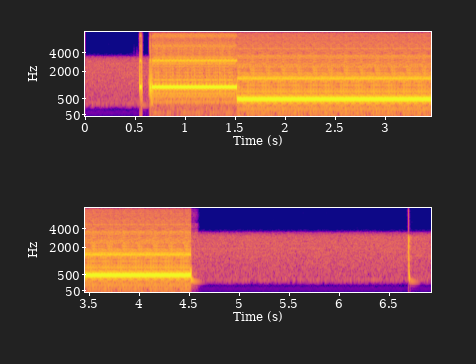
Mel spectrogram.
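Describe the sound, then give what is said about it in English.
Two-tone dispatch alert for Guthrie: a loud, steady high tone lasting about a second, then a lower, sustained tone held for about three seconds, bracketed by short radio clicks. “Guthrie, stand by for tones.”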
